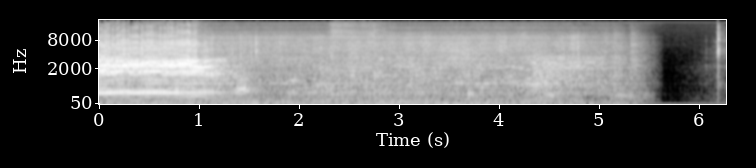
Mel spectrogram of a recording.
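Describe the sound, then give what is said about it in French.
A gondolier in Venice sings a long, wavering note, then carries on in a looser, rougher melody over a steady background wash before stopping abruptly. “Voilà, vous aurez compris, pas besoin d'aller à Venise, il suffit d'écouter Alternante et vous aurez le bonheur d'être euh, assis dans une gondole et d'écouter le, le, chant du, du, gondolier.”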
